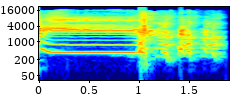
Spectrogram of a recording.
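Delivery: badly faked star greeting, drawn out; Idris Elba. Host's best impersonation, silly drawn-out hello. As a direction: joke impression, long high-pitched greeting. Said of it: "Wanna hear my best Idris Elba impress".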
